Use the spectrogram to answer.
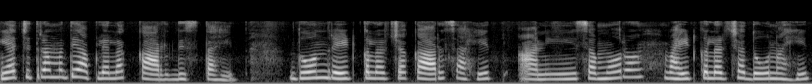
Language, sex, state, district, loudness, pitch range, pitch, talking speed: Marathi, female, Maharashtra, Pune, -17 LUFS, 255-295 Hz, 275 Hz, 140 wpm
